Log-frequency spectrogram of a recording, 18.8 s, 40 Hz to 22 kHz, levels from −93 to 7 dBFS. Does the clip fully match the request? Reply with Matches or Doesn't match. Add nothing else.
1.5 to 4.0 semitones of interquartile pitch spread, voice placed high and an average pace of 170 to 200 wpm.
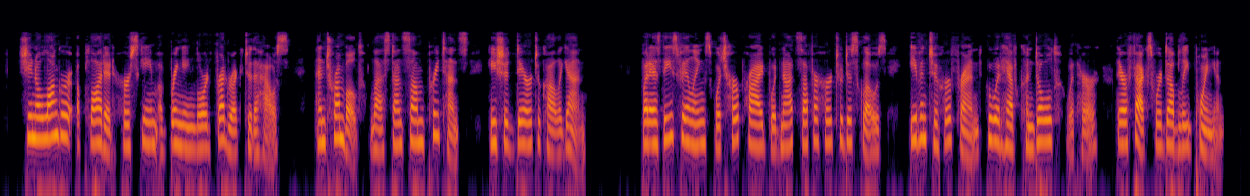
Matches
